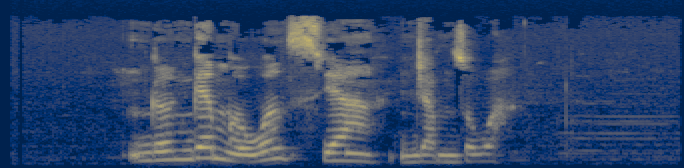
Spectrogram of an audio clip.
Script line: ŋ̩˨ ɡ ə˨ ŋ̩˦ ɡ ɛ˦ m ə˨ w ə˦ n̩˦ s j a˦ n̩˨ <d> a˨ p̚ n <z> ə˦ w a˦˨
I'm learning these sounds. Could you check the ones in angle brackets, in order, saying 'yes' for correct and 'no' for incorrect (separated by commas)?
no, yes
